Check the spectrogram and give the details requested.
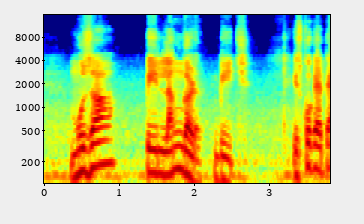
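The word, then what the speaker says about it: Muzhappilangad: डे टू को मैं थोड़ा जल्दी समराइज़ करूंगा क्योंकि डे टू जो है यह है मुजा पेंगड़ बीच।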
